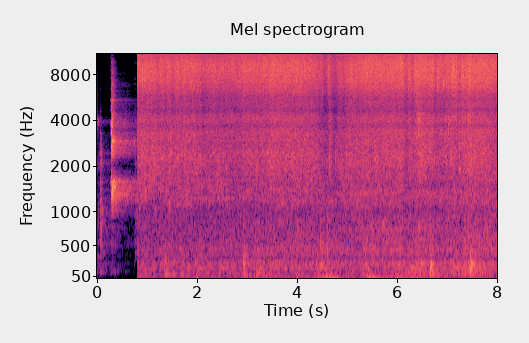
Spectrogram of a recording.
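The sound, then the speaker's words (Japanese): Water runs in a steady, even hiss as shampoo is rinsed out of hair during a hair-washing session, continuing without voices after a short click at the start. “じゃあそろそろシャンプー流しちゃおうね。”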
